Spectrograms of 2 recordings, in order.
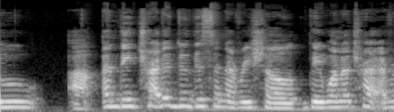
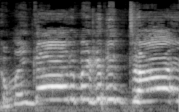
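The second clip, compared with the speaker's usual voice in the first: high, loud panicked squeal; a half-laughing scared cry, higher and louder; mock panic; 13 semitones higher, 5 dB louder than usual. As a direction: play up the fright of being crushed. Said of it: "I did get a little scared".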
